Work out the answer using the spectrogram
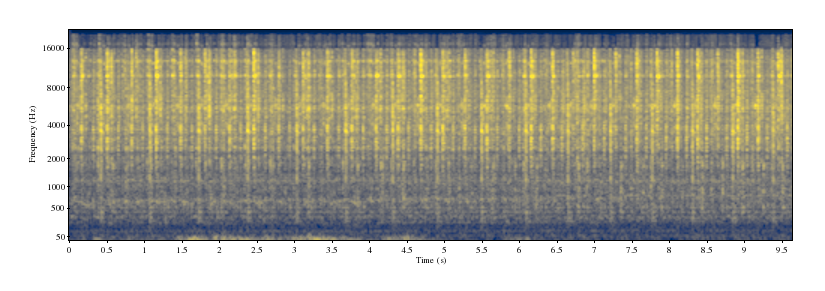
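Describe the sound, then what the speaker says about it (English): A sewing machine runs steadily, zigzag stitching black thread along a skinny tail shape with gentle curves, its fast, even mechanical chatter loud and close without pause for the whole stretch. "There's a lot of black zigzag stitching that's going to be on this tail because it's so skinny."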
